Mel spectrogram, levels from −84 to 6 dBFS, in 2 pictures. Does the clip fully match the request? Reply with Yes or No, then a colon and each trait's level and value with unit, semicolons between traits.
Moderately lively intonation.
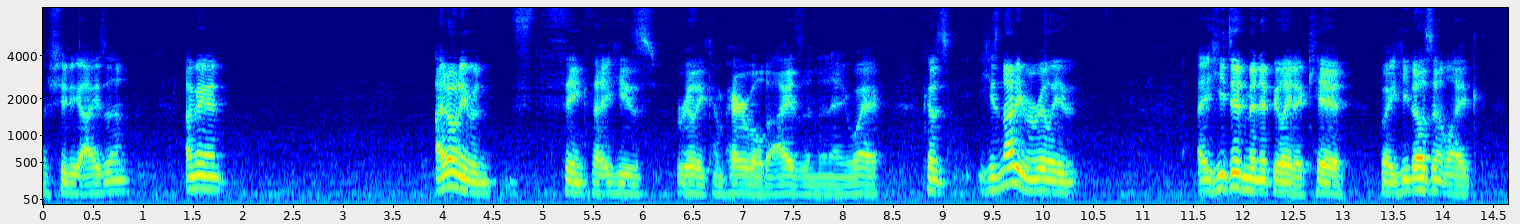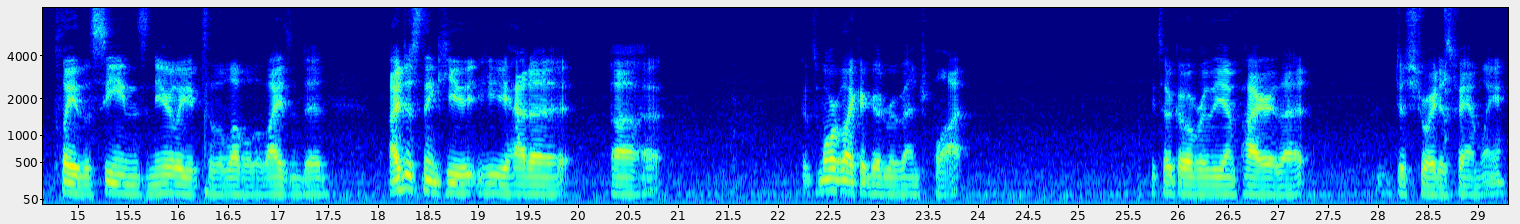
No: narrow, 2.1 semitones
